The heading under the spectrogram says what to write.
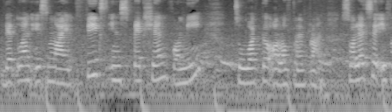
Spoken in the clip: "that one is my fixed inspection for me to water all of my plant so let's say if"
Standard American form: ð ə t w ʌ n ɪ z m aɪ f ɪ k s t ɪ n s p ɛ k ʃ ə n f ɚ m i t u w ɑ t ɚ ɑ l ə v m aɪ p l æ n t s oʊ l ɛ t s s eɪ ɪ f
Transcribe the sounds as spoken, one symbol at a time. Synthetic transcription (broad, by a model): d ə t w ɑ n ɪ s m aɪ f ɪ k s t ɪ n s p ɛ k ʃ ə n f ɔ m i t u w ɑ t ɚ ɑ l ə f m aɪ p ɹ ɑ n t s oʊ l ɛ t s s eɪ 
